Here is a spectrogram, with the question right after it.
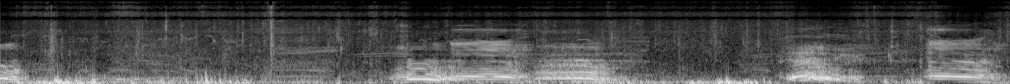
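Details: Cows grazing in a rice field give several drawn-out, harmonic moos over a low rumble of background noise.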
